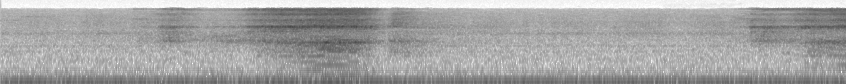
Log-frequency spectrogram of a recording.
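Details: Snoring of a sleeping adult, recorded with the SnoreLab phone app: a rough, fluttering inhalation, then a quiet pause before the next breath.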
